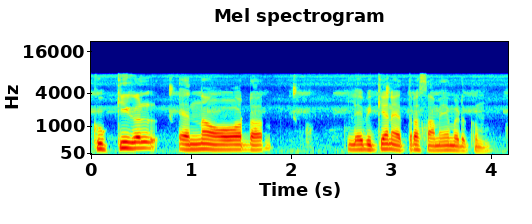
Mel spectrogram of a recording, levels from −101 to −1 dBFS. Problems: constant background noise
